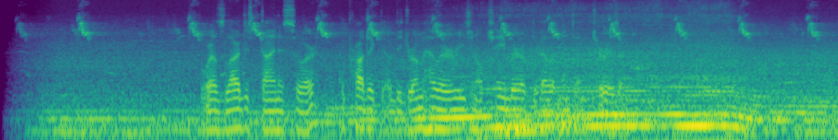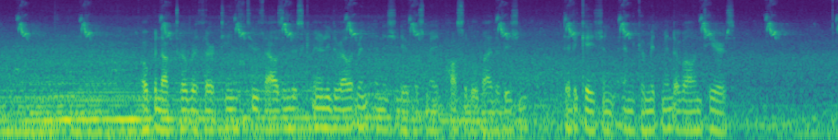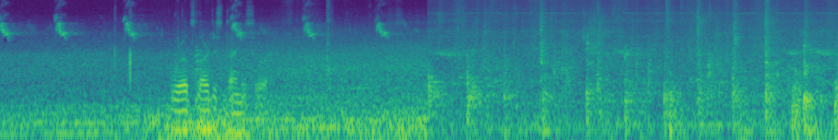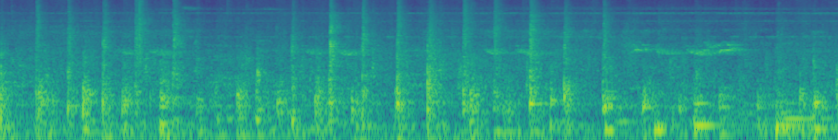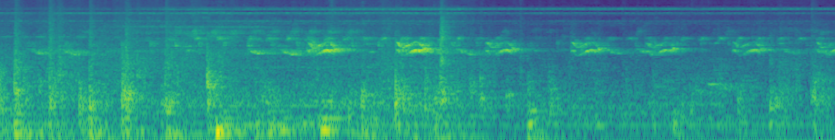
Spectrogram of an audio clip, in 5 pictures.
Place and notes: worlds largest dinosaur, Drumheller Alberta
reading the description and climbing up into the mouth of the worlds largest dinosaur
